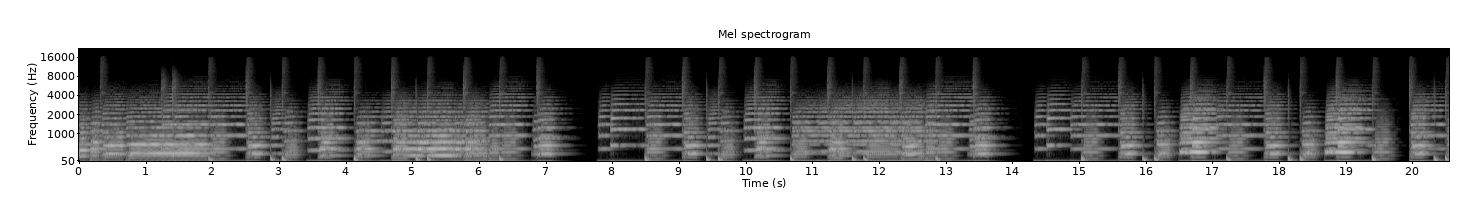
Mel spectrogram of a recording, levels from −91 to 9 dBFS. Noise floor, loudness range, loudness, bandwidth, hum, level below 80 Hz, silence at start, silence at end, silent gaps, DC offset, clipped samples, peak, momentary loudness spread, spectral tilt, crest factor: -60 dBFS; 5 LU; -29 LUFS; 16 kHz; none; -48 dBFS; 0 s; 0 s; none; 0.5%; under 0.1%; -8 dBFS; 11 LU; -5.5 dB/octave; 20 dB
